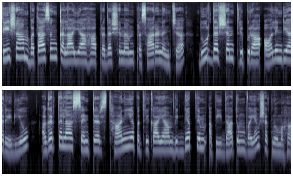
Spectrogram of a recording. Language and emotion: Sanskrit, neutral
